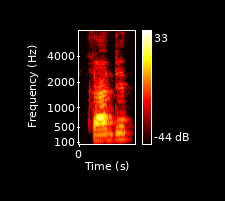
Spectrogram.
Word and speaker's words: hundred: Hundred, obviamente ustedes ven que está escrito con una H, y esa H obviamente es una H expirada que el momento de pronunciar se transforma en una J. Entonces es importante por eso el momento de mencionar, obviamente ustedes ven que yo le digo hundred, es como que ahí estuviera una J, ¿no es cierto?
